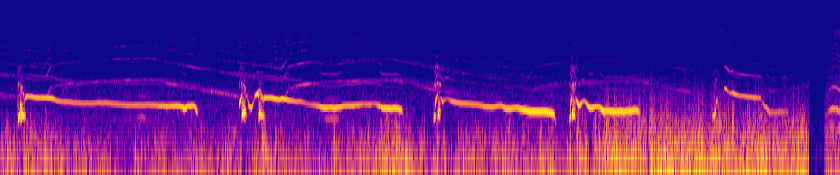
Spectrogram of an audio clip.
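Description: A dog howling: about five long howls, each starting with a quick rise and then sliding slowly down in pitch, the last one short.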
